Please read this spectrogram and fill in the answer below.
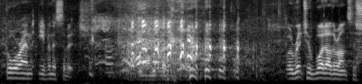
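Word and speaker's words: Goran Ivanišević: Well, let's clear up the mysterious case of Ivan Gorovich. You did get all the right syllables, just not necessarily in the right order. It's called Goran Ivanisevic.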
